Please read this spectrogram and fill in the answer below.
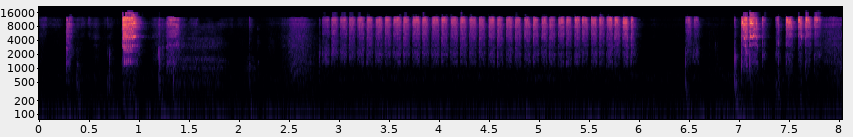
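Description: Alcohol blender marker scrubbed back and forth over a pencil colour swatch on paper: a scratchy rubbing for about three seconds in the middle. A sharp click comes about a second in and a few light taps near the end.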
